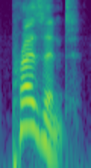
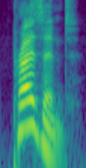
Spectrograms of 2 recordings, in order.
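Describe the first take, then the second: First: The stress is on the first syllable. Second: The same.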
